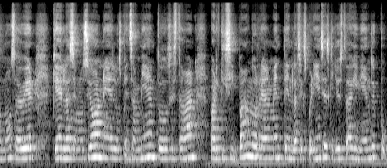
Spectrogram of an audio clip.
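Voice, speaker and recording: A woman in her thirties hosting a live stream, chatting casually and reading viewer comments aloud in a warm, conversational way. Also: on the high side, slight background noise. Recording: echoey room.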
